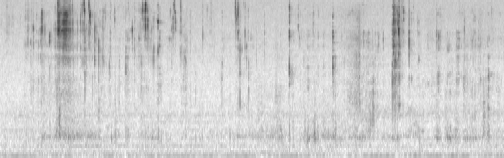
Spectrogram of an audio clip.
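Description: Close-up mouth sounds of eating noodles: wet chewing with many sharp smacks and clicks, and the noodles being sucked into the mouth from a fork.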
